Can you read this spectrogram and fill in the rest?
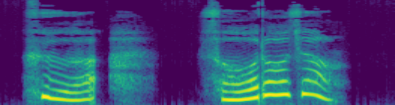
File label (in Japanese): mob 女子 台詞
